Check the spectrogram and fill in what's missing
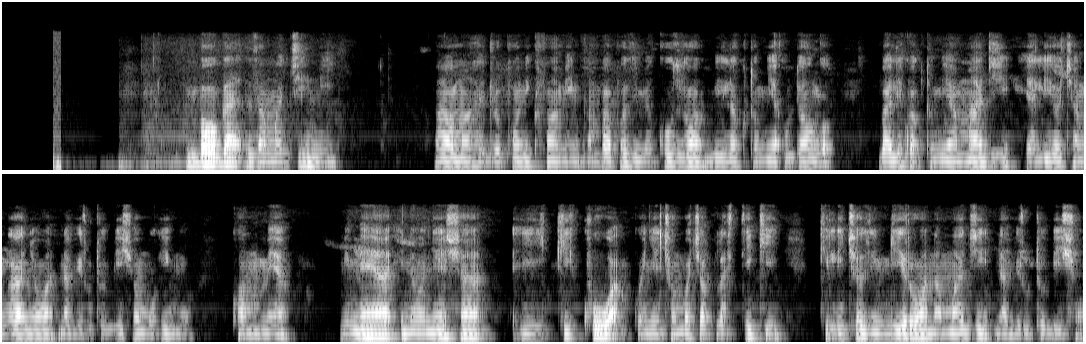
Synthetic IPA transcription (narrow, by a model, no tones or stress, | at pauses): mbɔɠazamaʄini | amaɦajdɾɔpʰɔnikfamiŋambapɔzimɛkuzwaɓilaku̥tumiaʔuɗɔŋɡɔ | ɓalikwaku̥tumiamaʄijalijɔt͡ʃaŋɡaɲwanaviɾutuɓiʃɔmuhimu | kwam̩mɛa | mimɛainaɔɲɛʃa | ikikʰuwa̰kwɛɲɛt͡ʃɔmbɔt͡ʃaplastiki | kilit͡ʃɔziŋɡiɾwanamaʄinaviɾutuɓiʃɔ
